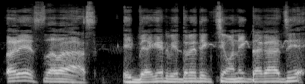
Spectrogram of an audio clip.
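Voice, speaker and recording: A man's voice: medium pitch, moderate pace, fairly bright tone, slight background noise, lightly acted. A man voicing a sly, greedy petty thief in a cartoon, jittery and wheedling. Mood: gleeful. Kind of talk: cartoon voice acting.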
